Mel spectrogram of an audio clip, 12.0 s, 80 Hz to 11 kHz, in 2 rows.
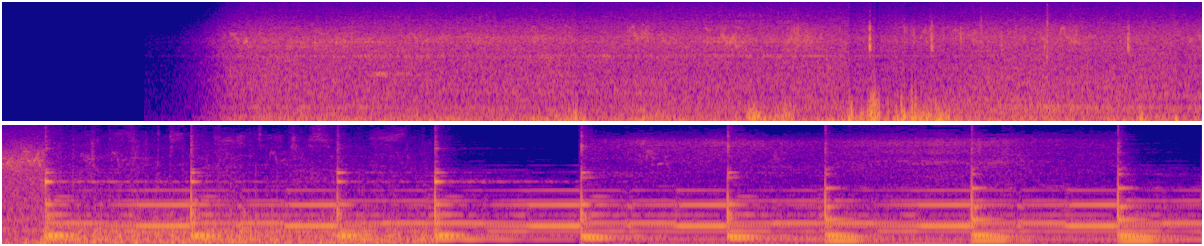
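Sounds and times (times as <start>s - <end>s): faint traffic rumble: 1.0s - 8.0s
wind-like rush: 1.1s - 8.2s
background music with pitched notes: 6.2s - 12.0s.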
